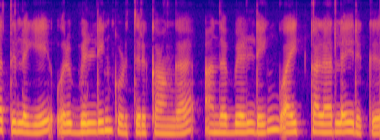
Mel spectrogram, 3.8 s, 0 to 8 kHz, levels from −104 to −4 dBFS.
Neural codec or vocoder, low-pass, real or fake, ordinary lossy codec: none; none; real; none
